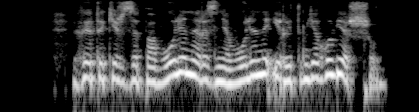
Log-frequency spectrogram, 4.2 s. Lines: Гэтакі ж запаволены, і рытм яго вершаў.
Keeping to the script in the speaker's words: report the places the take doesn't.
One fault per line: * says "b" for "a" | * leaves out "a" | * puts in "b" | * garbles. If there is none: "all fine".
* puts in "разняволены"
